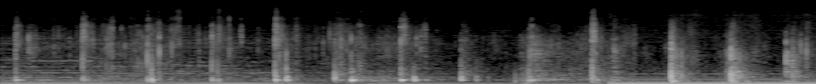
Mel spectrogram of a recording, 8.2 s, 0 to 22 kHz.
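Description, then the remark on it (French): A mother, arriving with a doctor, knocks on a bedroom door: a series of sharp, irregular thuds and taps spread across several seconds, moderately loud over a low steady hum, with no voices. “Et en fin de journée, le médecin, un homme petit, maigre dans les 60 ans, cheveux gris, visage osseux, lunettes, costume gris, mallette, marron, accompagné de la mère, va frapper à la porte de la chambre.”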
